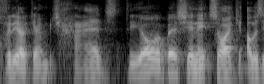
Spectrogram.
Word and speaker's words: Aurebesh: With no Orabesh, is that the right way to say it? Orabesh. So it's Aurebesh.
